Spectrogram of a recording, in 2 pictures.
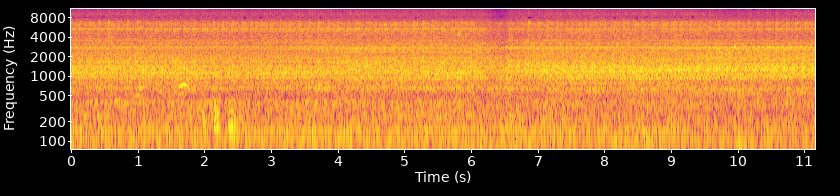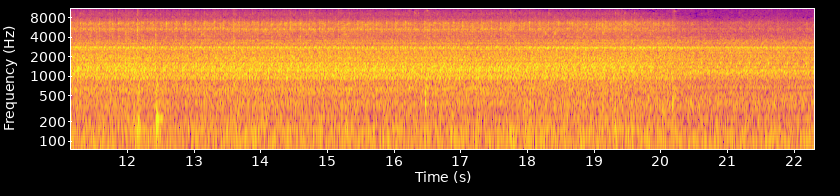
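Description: Fish stocking truck idling: a steady, even mechanical hum, with a couple of light knocks.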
